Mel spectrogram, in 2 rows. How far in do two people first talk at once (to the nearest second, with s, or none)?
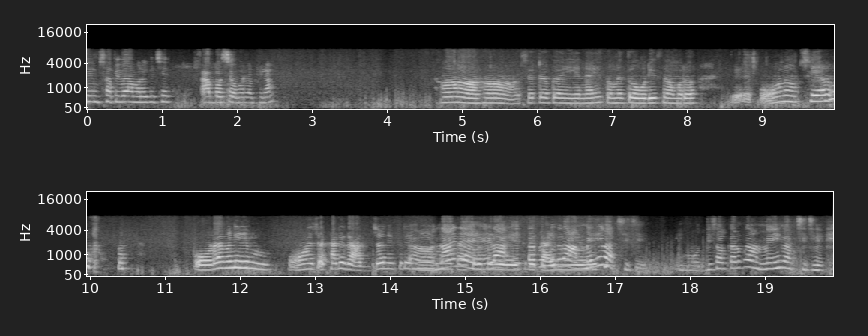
14 s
